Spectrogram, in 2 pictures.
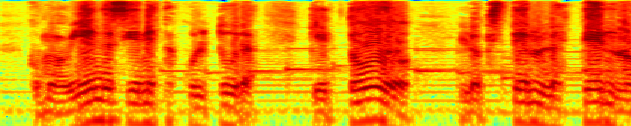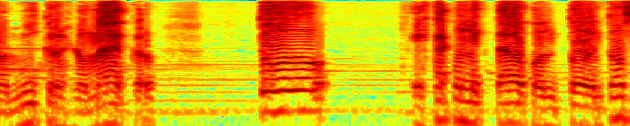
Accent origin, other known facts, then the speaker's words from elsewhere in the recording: Venezuela; moved away; Yo crecí en Venezuela, donde un ambiente totalmente mágico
